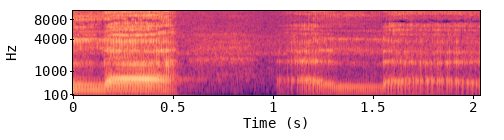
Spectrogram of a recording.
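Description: A man's voice: a drawn-out syllable at the start, then a soft, low held hesitation sound while he searches for a word.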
